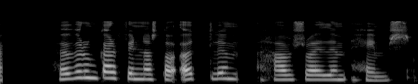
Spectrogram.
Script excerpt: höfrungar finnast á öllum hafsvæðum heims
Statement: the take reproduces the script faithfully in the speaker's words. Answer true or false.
true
